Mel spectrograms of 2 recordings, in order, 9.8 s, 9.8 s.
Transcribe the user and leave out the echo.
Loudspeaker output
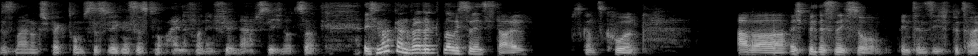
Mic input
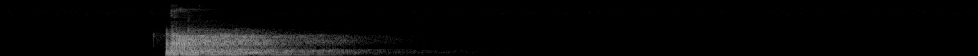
Keine Ahnung.

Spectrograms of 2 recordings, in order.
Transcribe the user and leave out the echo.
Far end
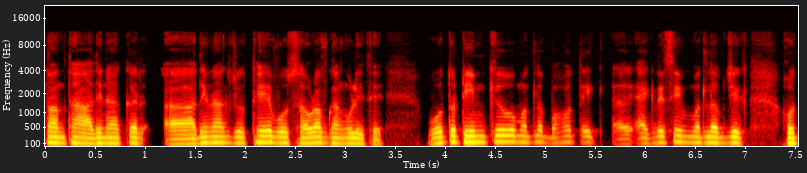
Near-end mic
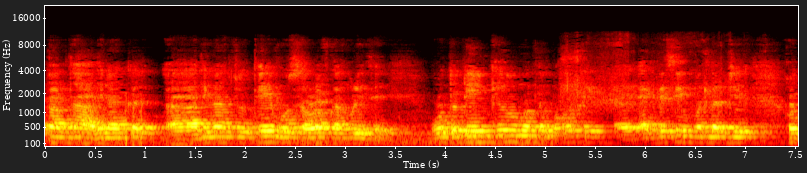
none

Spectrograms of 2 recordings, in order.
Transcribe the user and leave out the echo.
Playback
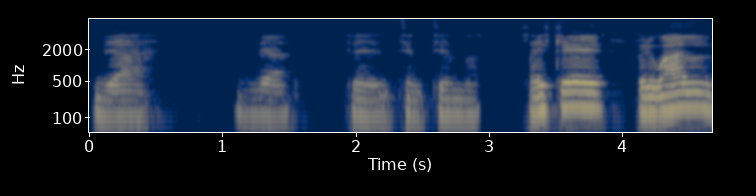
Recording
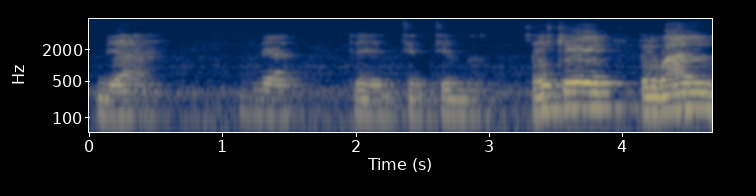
none

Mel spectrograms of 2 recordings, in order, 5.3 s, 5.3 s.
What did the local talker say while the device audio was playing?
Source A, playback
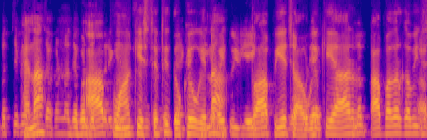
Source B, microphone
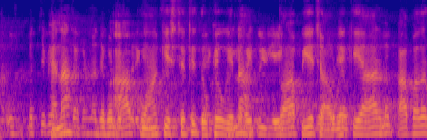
none

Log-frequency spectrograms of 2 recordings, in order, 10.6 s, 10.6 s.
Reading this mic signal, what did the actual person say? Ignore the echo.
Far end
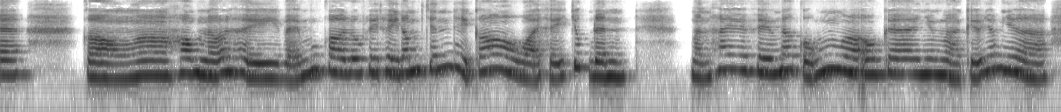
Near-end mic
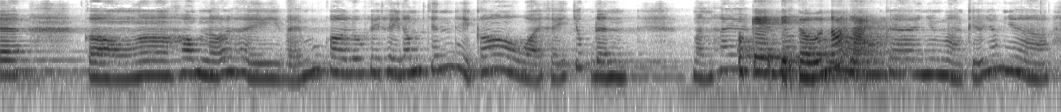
ok để tớ note lại

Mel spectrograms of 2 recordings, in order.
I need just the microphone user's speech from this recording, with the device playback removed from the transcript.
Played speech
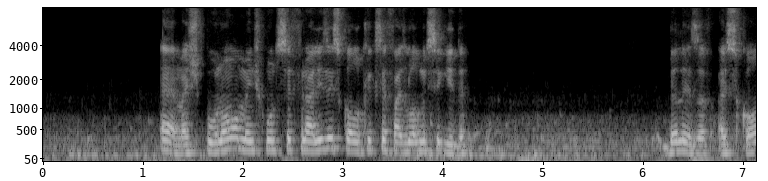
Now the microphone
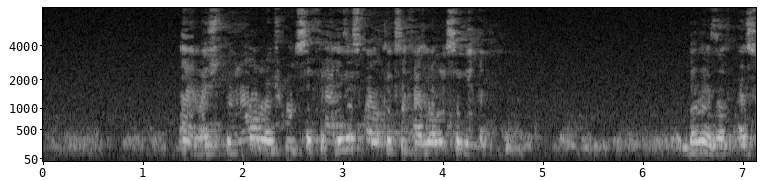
none

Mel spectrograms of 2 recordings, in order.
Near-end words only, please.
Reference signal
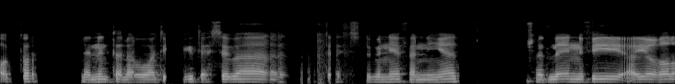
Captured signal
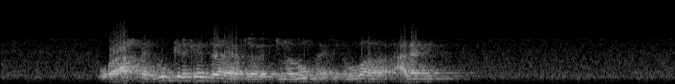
واحسن جون كده كده ده ده دوناروما يعني دوناروما عالمي

